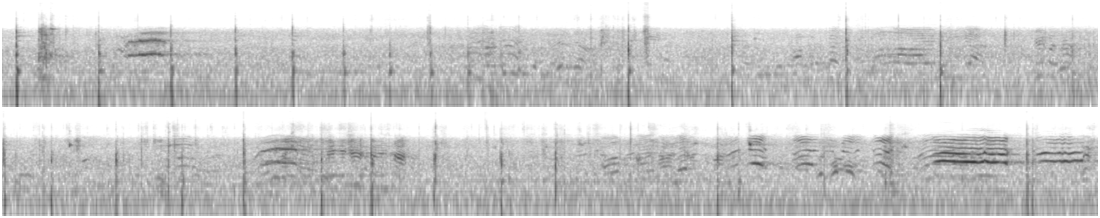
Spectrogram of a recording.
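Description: Young men shout and call out to each other during a game, outdoors.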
